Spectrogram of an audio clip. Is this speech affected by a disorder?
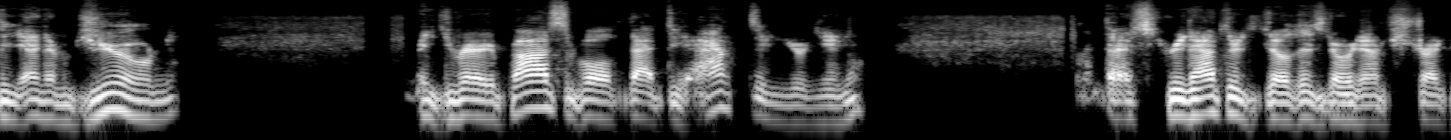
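Yes: Ullrich congenital muscular dystrophy; scoliosis surgery at 14 nearly fatal, stopped breathing 2 minutes six weeks later.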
